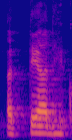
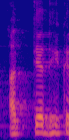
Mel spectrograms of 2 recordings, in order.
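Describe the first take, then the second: First: अत्याधिक with a long "tyaa" in the middle; form taught as correct. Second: अत्यधिक with a short "tya" in the middle; form marked wrong. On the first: Teacher correcting, अत्याधिक with long middle vowel. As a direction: say अत्याधिक as "at-yaa-dhik". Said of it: "अत्याधिक होता है". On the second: Teacher showing the rejected form, अत्यधिक with short middle vowel. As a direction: say अत्यधिक as "at-ya-dhik". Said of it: "अगला अत्यधिक नहीं". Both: Shown as a demonstration.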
